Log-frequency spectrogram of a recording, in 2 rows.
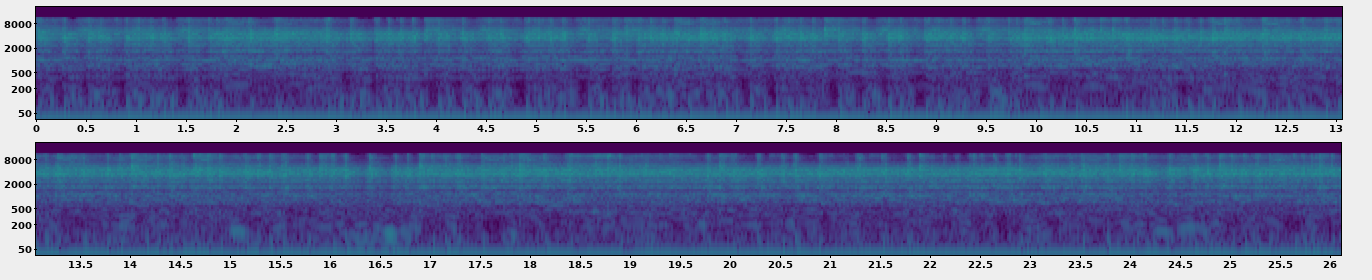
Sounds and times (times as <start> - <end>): Bass guitar: 0.0 - 26.1.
